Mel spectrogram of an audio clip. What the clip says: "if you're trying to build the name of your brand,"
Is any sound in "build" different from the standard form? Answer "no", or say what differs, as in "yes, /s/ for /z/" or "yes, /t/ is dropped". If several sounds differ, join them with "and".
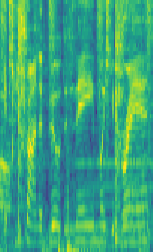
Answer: no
